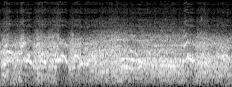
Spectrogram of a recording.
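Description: Arena crowd cheering and shouting, many raised voices overlapping in high, sliding calls.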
